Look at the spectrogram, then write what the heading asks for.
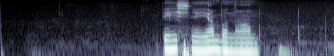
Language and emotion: Russian, neutral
